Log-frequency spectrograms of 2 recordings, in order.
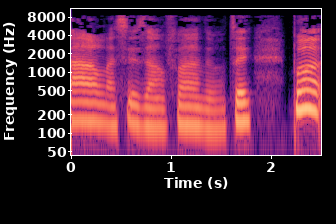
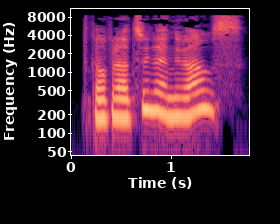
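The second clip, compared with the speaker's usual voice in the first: normal talking voice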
